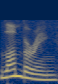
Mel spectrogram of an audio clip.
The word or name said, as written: lumbering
